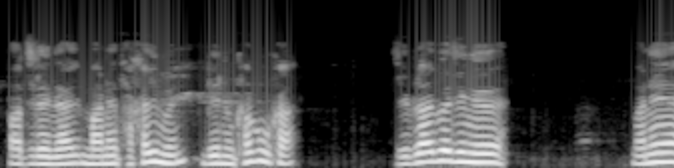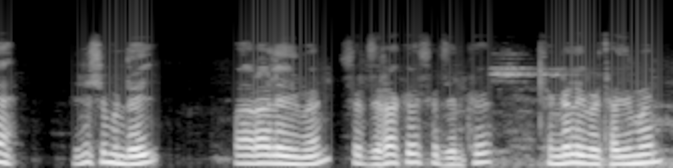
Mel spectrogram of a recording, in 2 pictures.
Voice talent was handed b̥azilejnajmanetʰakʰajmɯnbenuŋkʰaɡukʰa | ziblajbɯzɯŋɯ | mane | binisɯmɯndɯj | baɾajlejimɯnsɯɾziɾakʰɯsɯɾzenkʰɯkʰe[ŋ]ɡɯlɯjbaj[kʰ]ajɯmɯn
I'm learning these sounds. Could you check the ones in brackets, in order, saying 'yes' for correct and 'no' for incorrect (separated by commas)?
yes, no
